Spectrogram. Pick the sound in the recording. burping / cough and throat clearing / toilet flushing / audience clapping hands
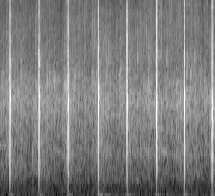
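audience clapping hands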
